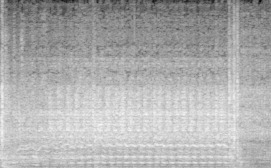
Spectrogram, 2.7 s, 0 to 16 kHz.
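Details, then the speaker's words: Old snow plow truck with 350 Chevy, fuel squirted into carb: steady even cranking a couple of seconds, no catch; owner suspects no fuel delivery, possibly plugged carb filter, no accelerator pump. "we're not getting [Music] fuel um maybe something going on in there I think there's little filter in there yeah we're not getting fuel"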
